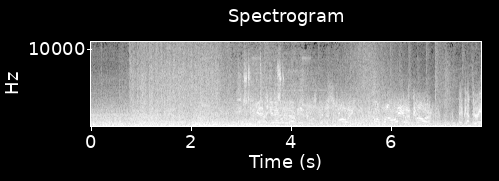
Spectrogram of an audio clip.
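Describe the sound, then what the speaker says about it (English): Anti-aircraft guns open up in a war video game, a dense, continuous roar of gunfire and blasts with whistling tones over it, loud throughout, with voices talking over the barrage. "They've got their anti-air guns aimed right at us."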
